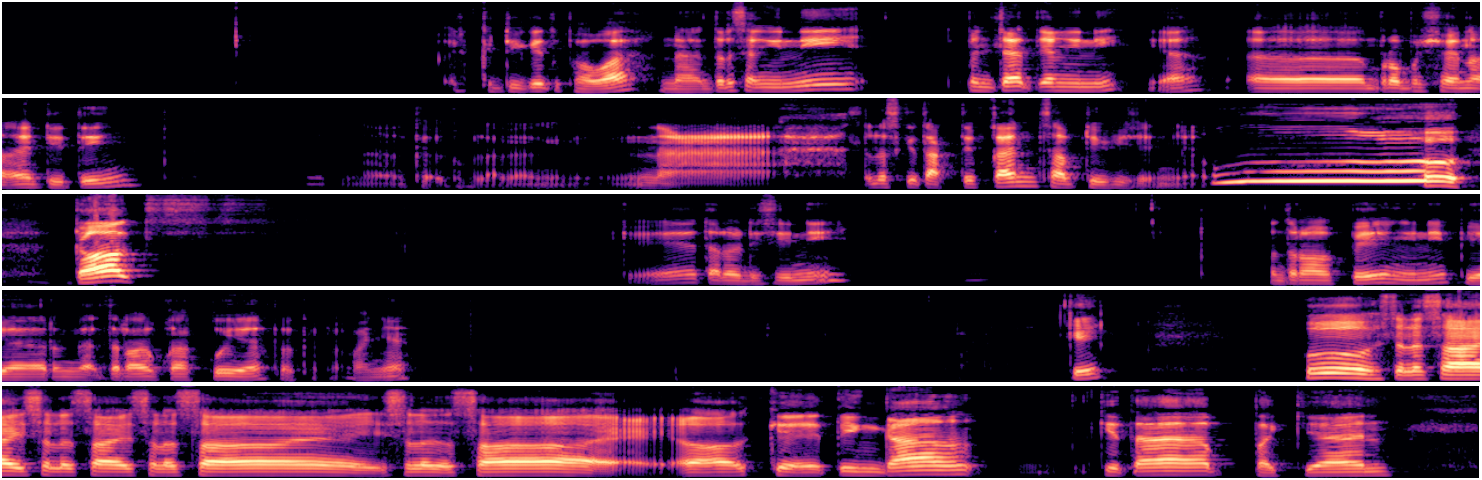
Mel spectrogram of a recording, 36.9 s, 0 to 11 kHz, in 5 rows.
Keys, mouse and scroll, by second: 0.9 e, 1.5 ctrl+z, 2.1 r, 2.8-3.4 scroll up 5, 3.0 shift+middle click, 3.8 click, 5.9 click, 6.7 s, 7.0 g, 10.5 Tab, 10.7 scroll down 3, 10.7 scroll down 3, 11.4 scroll down 7, 12.0 scroll up 3, 13.3 click, 13.7 shift+middle click, 14.1 scroll down 4, 15.5 click, 16.0 s, 17.4 s, 18.0 g, 19.3 scroll up 5, 19.7 right click, 20.0 shift+middle click, 20.2 Tab, 20.5 shift+middle click, 21.1 ctrl+b, 21.8 Tab, 22.1-22.8 scroll down 4, 22.8 click, 24.2 s, 24.9 g, 25.6 shift+middle click, 25.9-26.3 scroll up 10, 26.3 shift+middle click, 26.6 s, 27.5 g, 28.2 s, 28.9 g, 30.9 middle click, 31.8 g, 32.9 shift+middle click, 33.7 a, 33.8 a, 34.0 middle click.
